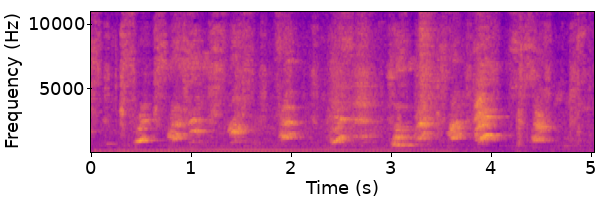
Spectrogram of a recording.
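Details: Poodle offered for breeding in Tan Binh District, Ho Chi Minh City, Vietnam, giving sharp, high, rising yaps, about eight spaced through the stretch, over a background of low droning music.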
